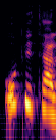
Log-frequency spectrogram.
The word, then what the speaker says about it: hôpital: Hôpital, it's very important to have a nice round closed O because you have the little accent on top of the O.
